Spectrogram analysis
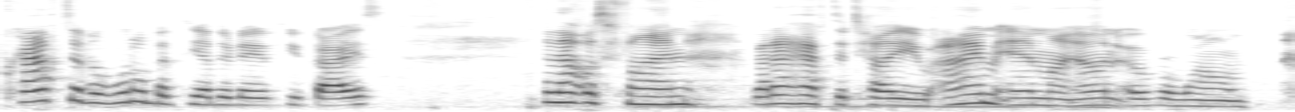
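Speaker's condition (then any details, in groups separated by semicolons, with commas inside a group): No condition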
